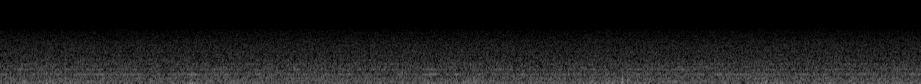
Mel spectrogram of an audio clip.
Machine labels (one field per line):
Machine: fan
